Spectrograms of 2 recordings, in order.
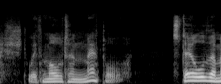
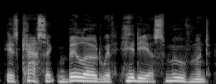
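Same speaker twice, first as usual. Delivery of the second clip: ordinary delivery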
